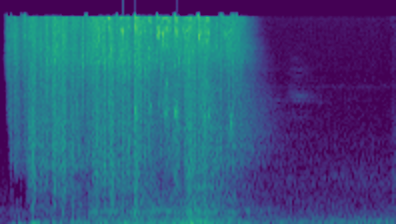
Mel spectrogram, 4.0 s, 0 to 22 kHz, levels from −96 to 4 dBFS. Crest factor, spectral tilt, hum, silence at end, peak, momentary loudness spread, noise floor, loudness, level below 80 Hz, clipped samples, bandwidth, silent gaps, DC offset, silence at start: 22 dB; 2 dB/octave; none; 1.45 s; 0 dBFS; 10 LU; -61 dBFS; -16 LUFS; -52 dBFS; under 0.1%; 18 kHz; none; under 0.1%; 0.05 s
